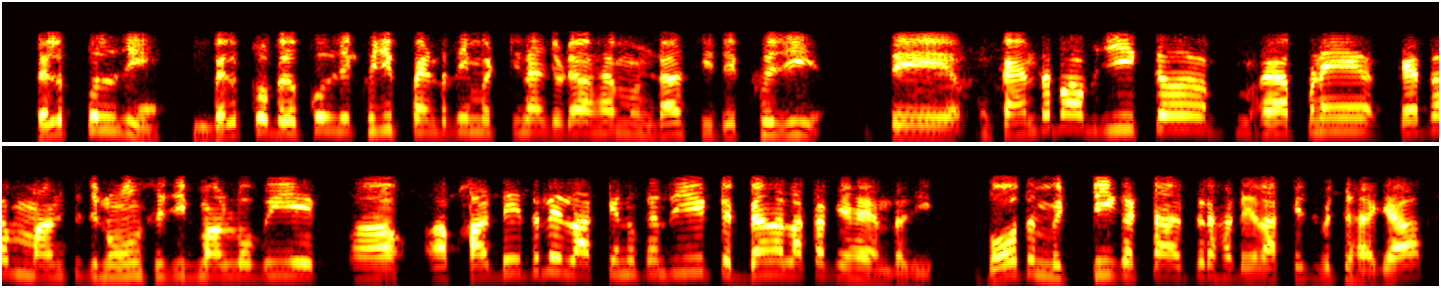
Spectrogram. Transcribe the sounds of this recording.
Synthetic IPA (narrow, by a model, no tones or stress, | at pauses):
bɪlkʊld͡ʒiːbɪlkʊlbɪlkʊld̪ɪkʰːoːd͡ʒiːpɛ̃ɳɖd̪iːmɪʈːiːnaːd͡ʒoɽjaːoɦɛːmʊɳɖaːsiːd̪eːkʰːoːd͡ʒiː | t̪eːkɛ̃ːnd̪aːbaːbd͡ʒiːɪkapɳeːkɛ̃ːnd̪aːmənt͡ʃd͡ʒənuːnsiːd͡ʒiːmənloːbiː | saːɖeːɪd̪ɾleːɪlaːkeːnũːkɛ̃ːnd̪eːd͡ʒiʈɪbjãːd̪aːɪlaːkaːkɪɦaːd͡ʒãːnd̪aːd͡ʒiː | bɔːt̪mɪʈːiːkəʈːaːɪd̪əɾsaːɖeːɪlaːkeːdʋɪt͡ʃɦɛːɡɪjaː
